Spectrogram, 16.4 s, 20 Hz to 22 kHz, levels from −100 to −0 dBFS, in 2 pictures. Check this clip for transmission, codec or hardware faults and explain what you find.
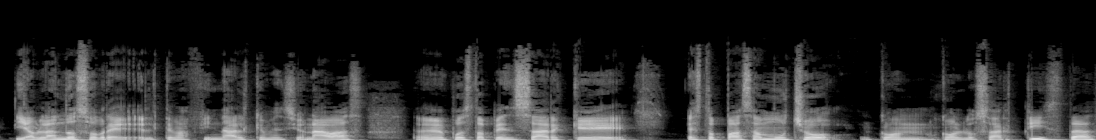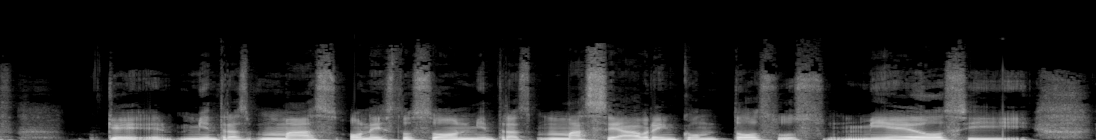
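There's one fault here: de-emphasis applied wrongly, from 7.74 to 15.74 s, starting right after "con con los". A treble-cut filter hit audio that didn't need it, so the top end rolls off smoothly, about 11 dB down at 10 kHz relative to 1 kHz. The speech goes noticeably dull and muffled.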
